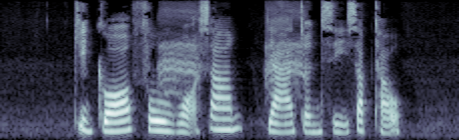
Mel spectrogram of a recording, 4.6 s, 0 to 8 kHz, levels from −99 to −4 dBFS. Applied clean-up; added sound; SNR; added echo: none; Bird; 14 dB; none.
